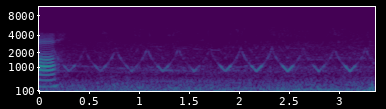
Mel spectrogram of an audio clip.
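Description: A wailing siren rises and falls in a steady, rapid cycle over a rumble of traffic, fairly distant, with a brief sharp onset at the start.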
